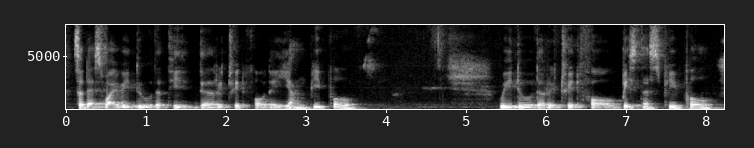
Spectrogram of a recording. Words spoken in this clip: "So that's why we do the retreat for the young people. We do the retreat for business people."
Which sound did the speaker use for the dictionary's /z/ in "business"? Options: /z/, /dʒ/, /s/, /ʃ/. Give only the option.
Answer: /s/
